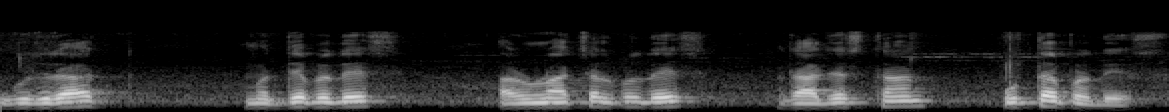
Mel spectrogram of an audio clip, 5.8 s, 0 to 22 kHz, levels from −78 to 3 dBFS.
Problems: none marked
